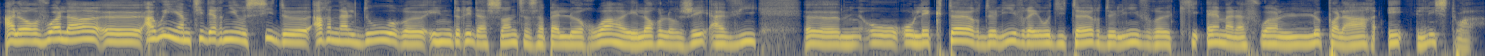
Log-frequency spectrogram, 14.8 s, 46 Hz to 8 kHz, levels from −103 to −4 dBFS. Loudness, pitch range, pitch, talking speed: -25 LUFS, 145-180 Hz, 155 Hz, 160 wpm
